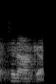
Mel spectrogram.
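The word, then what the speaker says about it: thanaka: You forgot to mention that Tanaka, am I pronouncing that right? Yeah, Tanaka.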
